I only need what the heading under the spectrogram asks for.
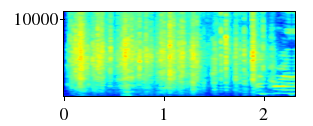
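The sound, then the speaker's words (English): Soft crinkling and rustling of a paper towel being crumpled, a steady run of dry crackles over a couple of seconds, with a brief vocal sound right at the end. “Paper towel to help you, and it doesn't make noise.”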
